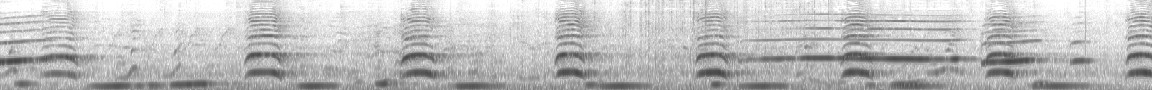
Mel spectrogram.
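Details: Siamangs (Symphalangus syndactylus) give loud, repeated whooping calls with rising and falling barks, yelling to defend their territory alongside a baboon.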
